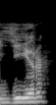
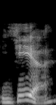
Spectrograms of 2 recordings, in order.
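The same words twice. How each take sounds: First: The final R sound is clearly pronounced. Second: The final R sound is silent. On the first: "instead of the year" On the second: "In the er, there's no er"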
